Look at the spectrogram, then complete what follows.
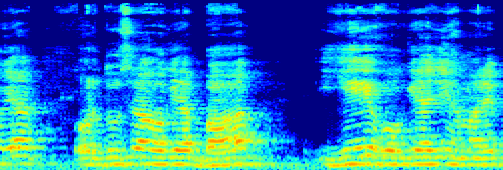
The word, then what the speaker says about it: با: کی زبانوں کے اندر، جبکہ عربی کے اندر جو ہے وہ با کیا جاتا ہے۔ اور اس کے اندر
